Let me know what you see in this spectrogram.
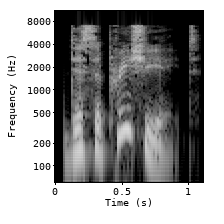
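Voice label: "disappreciate", British English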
